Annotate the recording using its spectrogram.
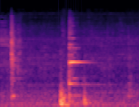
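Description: Glass vase clinking as it is handled: a light tick, then a louder knock about a second in with a short bright ring.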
